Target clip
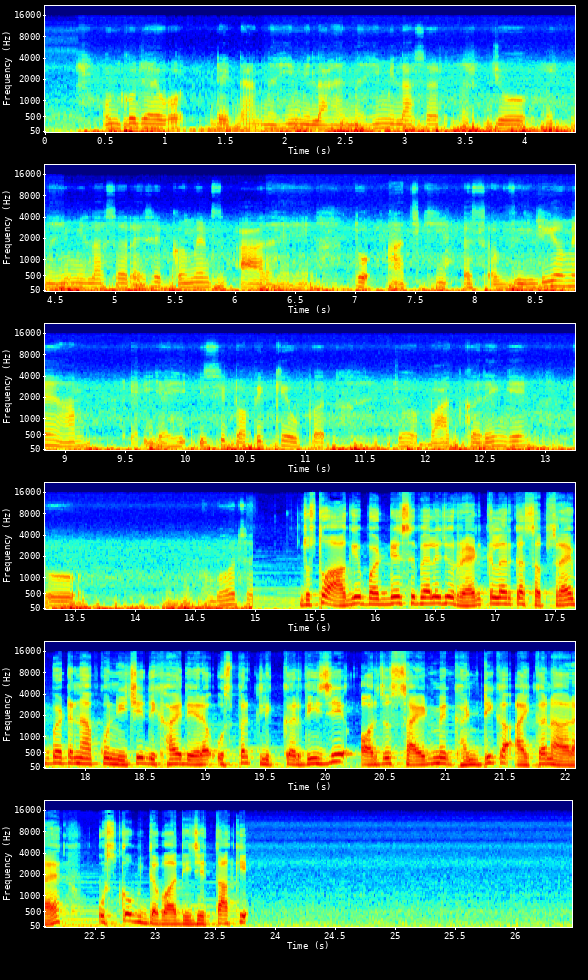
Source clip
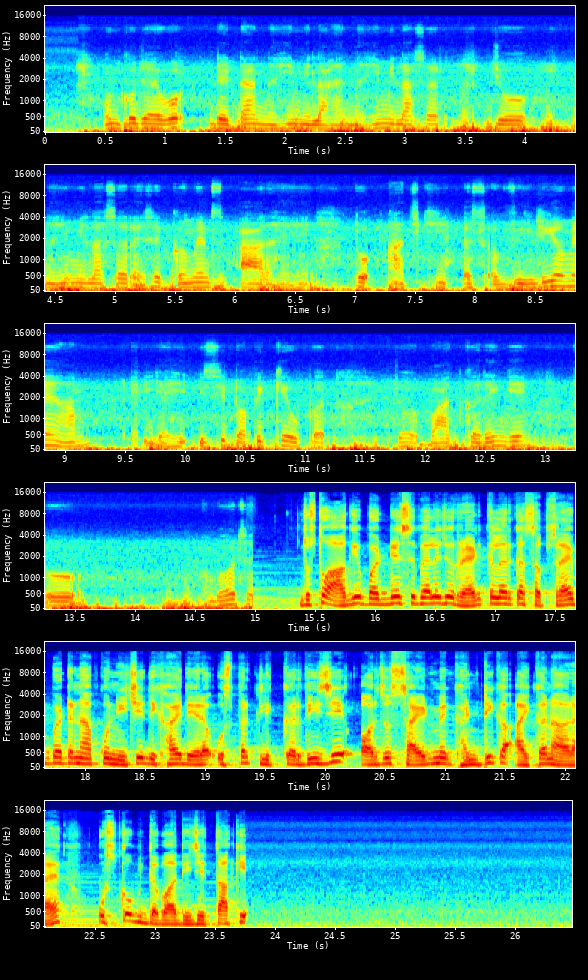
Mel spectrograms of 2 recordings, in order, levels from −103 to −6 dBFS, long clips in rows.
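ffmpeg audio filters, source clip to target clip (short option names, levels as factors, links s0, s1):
-filter_complex "[0:a]asplit=3[s0][s1][s2];[s0]afade=t=out:st=1:d=0.02[s3];[s1]tremolo=f=100:d=1,afade=t=in:st=1:d=0.02,afade=t=out:st=1.81:d=0.02[s4];[s2]afade=t=in:st=1.81:d=0.02[s5];[s3][s4][s5]amix=inputs=3:normalize=0,asettb=1/sr,asplit=3[s6][s7][s8];[s6]atrim=end=4.574[s9];[s7]atrim=start=4.57:end=6.26,asetpts=PTS-STARTPTS,afade=t=in:d=0.004:c=qsin,afade=t=out:st=1.686:d=0.004:c=qsin,highshelf=f=6700:g=-9[s10];[s8]atrim=start=6.256[s11];[s9][s10]acrossfade=d=0.004:c1=hsin:c2=qsin[s12];[s12][s11]acrossfade=d=0.004:c1=qsin:c2=hsin"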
